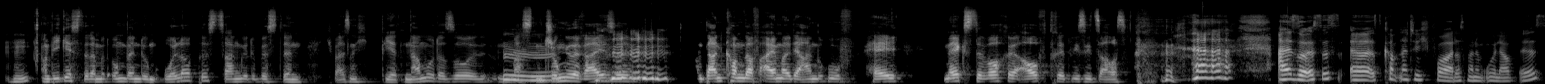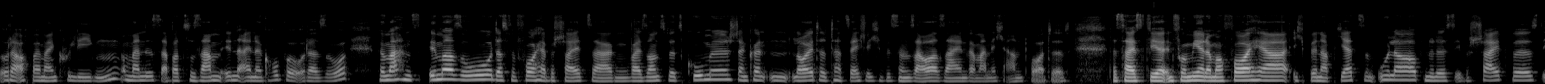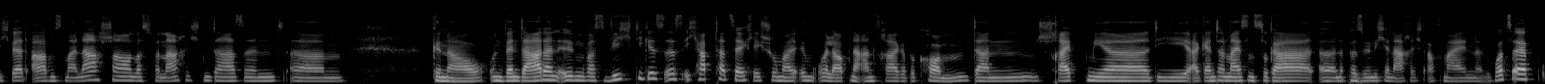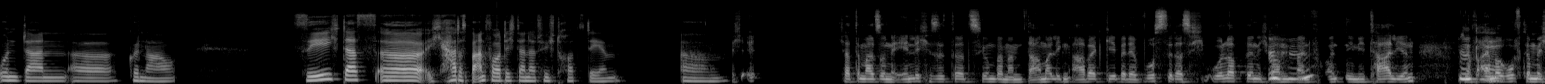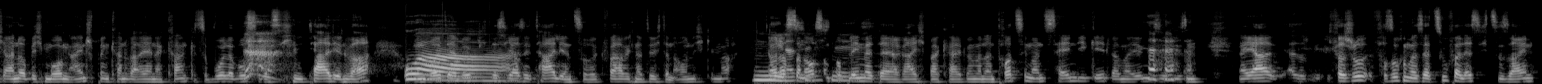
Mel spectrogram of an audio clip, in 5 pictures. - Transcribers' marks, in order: laugh; tapping; laugh; giggle; other noise; gasp; laughing while speaking: "ich in Italien war"; drawn out: "Boah"; giggle
- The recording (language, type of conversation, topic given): German, podcast, Wie gehst du mit der Erwartung um, ständig erreichbar zu sein?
